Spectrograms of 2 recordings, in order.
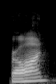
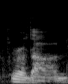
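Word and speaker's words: Rodin: Rohan? Rodan. Rodan. Right. Because yeah, it's the way it's spelled.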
